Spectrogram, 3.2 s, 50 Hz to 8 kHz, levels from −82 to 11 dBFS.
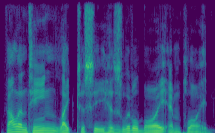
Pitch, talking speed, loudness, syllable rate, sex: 100 Hz, 150 wpm, -16 LUFS, 4.7 syllables/s, male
